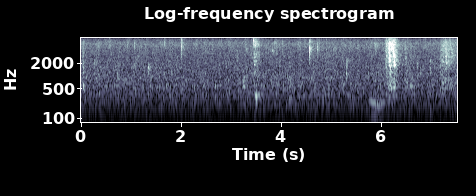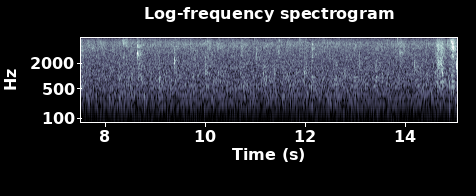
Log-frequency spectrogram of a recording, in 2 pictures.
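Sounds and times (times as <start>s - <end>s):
steady rain: 0.0s - 15.0s
light drip ticks: 0.3s - 2.2s, 3.4s - 5.4s, 8.4s - 10.2s.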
